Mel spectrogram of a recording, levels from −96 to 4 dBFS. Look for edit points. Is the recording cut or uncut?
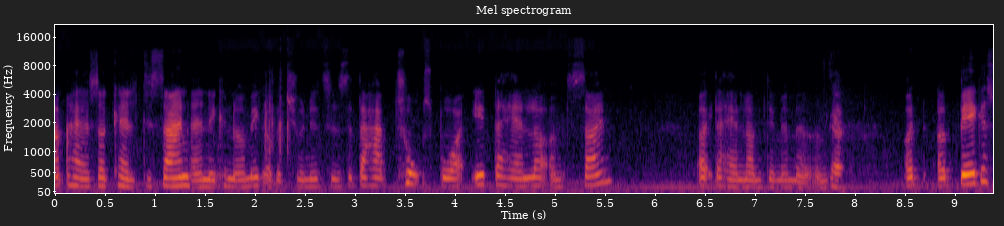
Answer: cut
